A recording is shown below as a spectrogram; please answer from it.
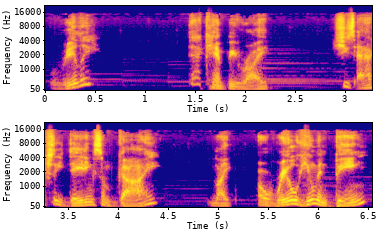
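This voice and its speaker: A man playing a casual, easily astonished gossip with a husky, rough voice in a dramatized story. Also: fairly low pitch, huge pitch swings, a little slow, a little mellow, soft background music, full character voice. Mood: disbelief. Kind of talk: dramatized text-message story voice acting.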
